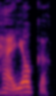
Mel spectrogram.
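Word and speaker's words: Heyoka: That word is properly pronounced Hayoka.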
